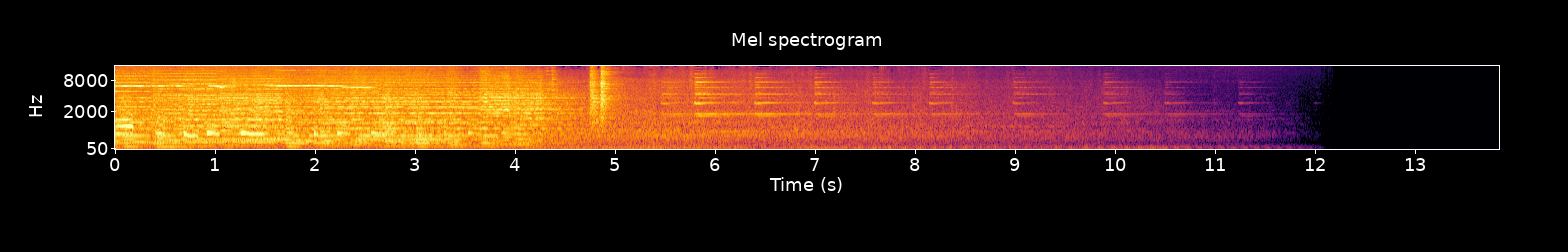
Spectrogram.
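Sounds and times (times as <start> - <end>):
R&B singer singing: 0.0 - 4.4.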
